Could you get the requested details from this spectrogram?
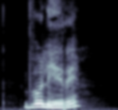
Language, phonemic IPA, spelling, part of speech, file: Italian, /voˈleɾe/, volere, noun / verb, It-volere.ogg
